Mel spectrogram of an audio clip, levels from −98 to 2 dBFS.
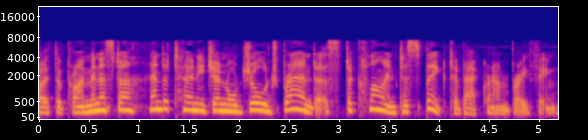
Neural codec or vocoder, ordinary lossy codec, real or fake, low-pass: codec, 16 kHz, 16 kbps, FunCodec, trained on Chinese and English, 50 frames a second; MP3, 64 kbps; fake; 7.2 kHz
